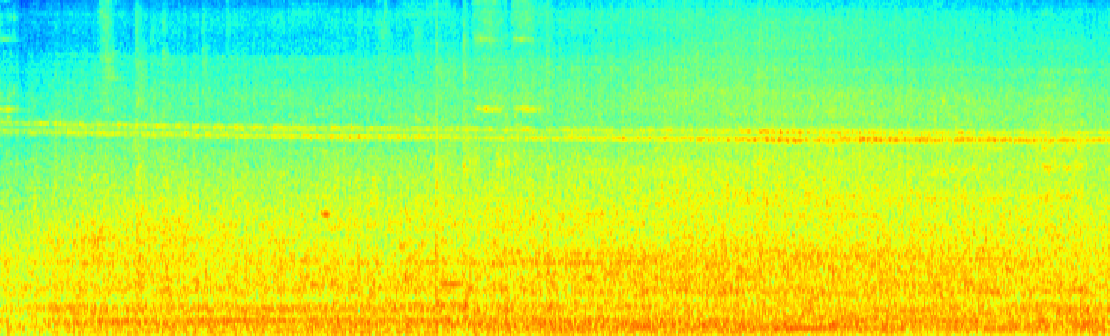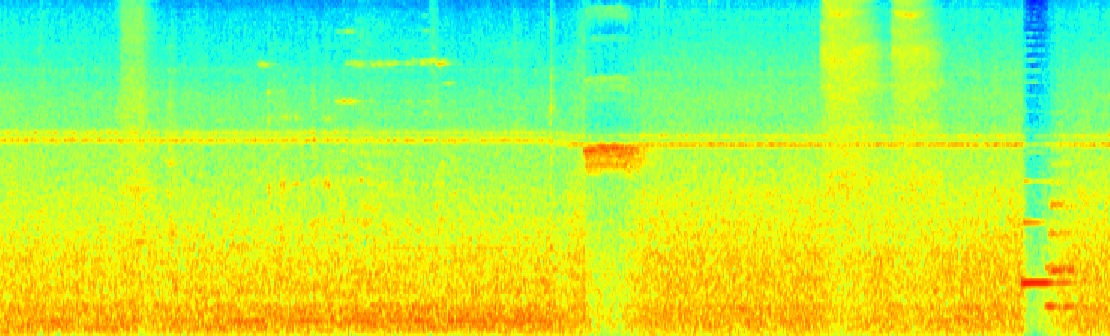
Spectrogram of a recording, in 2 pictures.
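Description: Passenger train of heritage coaches rolling slowly alongside the platform, a rumble of wheels on rail with a steady high-pitched squeal held over it for most of the time. A brief sharper squeak comes about three quarters of the way through and a short knock near the end.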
